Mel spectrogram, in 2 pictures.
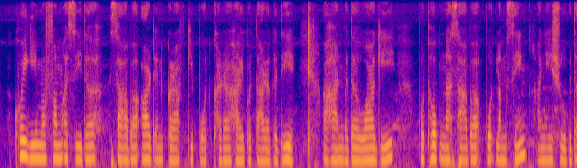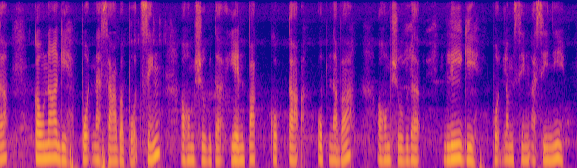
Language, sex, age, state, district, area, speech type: Manipuri, female, 18-30, Manipur, Chandel, rural, spontaneous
